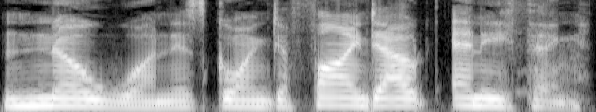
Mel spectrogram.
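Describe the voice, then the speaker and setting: Woman doing a stern old king, grave, stubborn, slow and low. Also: a little mellow, clear, resonant tone, no echo, studio quality.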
